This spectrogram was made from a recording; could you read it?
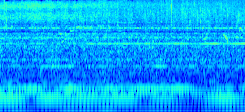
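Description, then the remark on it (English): A river flows somewhere in the distance in a forest, a soft, continuous rushing wash with no breaks, layered over a low, steady sustained hum. “You now hear a river in the distance, and you're attracted by the sound, so you walk towards it.”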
